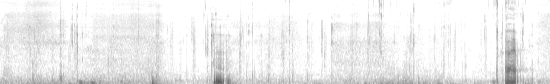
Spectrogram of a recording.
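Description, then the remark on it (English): Wet chewing and gnawing on chocolate in Fayetteville, Arkansas, soft mouth noises with two sharper crunchy bites standing out above a low, steady background. “But most of them know me well enough that I might be gnawing on some chocolate with my brother in Fayetteville, Arkansas.”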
